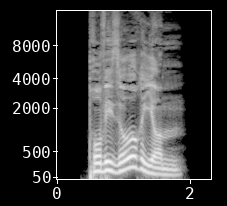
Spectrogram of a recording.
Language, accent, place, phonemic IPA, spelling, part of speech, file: German, Germany, Berlin, /pʁoviˈzoːʁiʊm/, Provisorium, noun, De-Provisorium.ogg
- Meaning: provisional solution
